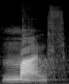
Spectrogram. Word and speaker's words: month: بچه ها اون تیه آخر رو اگر بخوایم تلفظ کنیم نوک زبون میخوره پشت بالا دندون بالا و سه هست، پس میشه month.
